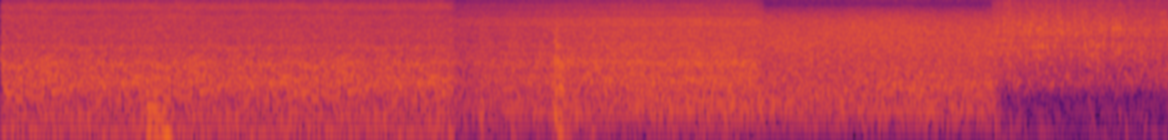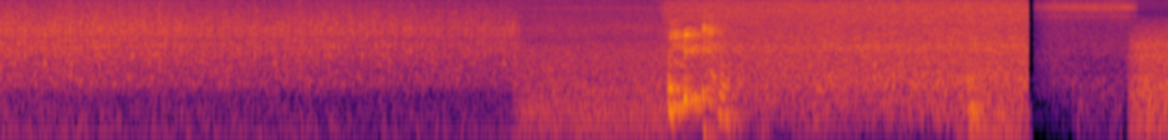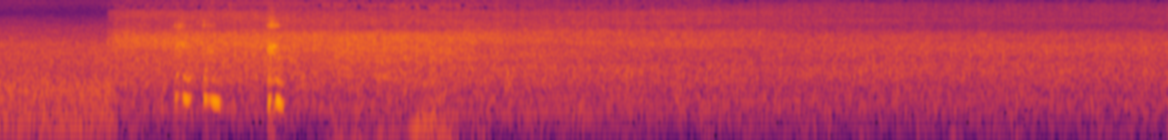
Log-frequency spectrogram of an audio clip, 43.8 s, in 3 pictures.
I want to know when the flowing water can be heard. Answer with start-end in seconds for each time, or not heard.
0.0-43.7.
